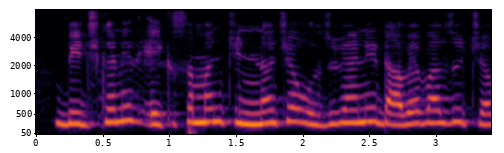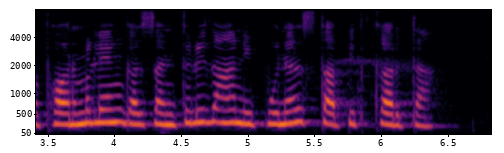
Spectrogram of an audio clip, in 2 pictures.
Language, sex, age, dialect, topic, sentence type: Marathi, female, 18-24, Southern Konkan, banking, statement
